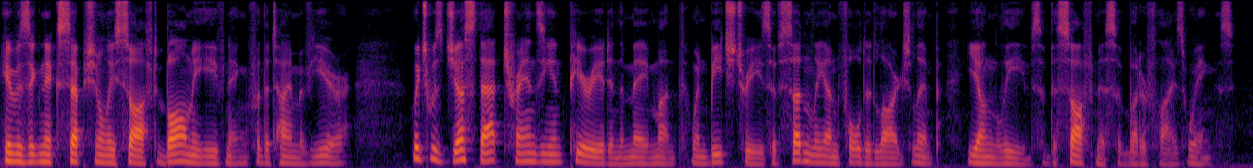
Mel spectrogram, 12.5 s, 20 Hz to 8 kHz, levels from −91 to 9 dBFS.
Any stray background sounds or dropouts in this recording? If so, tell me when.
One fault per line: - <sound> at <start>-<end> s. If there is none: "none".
none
